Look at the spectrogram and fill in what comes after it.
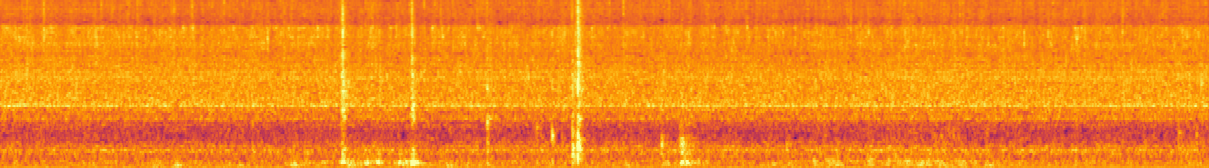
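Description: Turkey pieces and broccoli in sauce and marinade sizzling steadily in a frying pan, with a few sharp clicks in the middle.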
